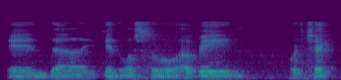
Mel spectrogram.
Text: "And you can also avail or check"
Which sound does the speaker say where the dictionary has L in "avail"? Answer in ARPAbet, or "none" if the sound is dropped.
N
